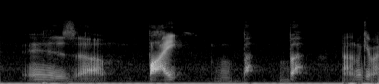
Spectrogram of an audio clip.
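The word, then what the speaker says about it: 八: eraser that's really bad so it's bite like you know I say bye when saying the whole thing out just say bye bye so no tape bite don't don't don't you know fully pronounce this word right here don't fully pronounce it so 8 no take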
